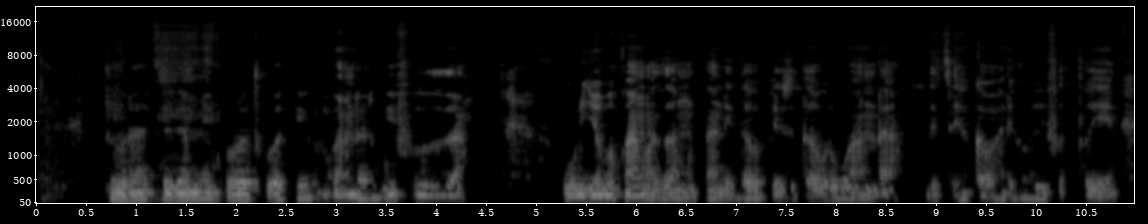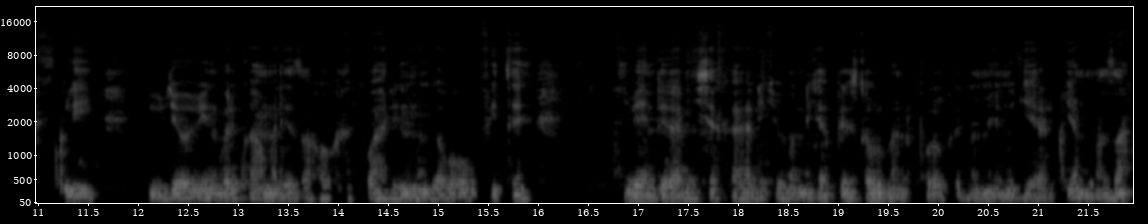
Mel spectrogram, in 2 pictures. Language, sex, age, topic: Kinyarwanda, male, 18-24, government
